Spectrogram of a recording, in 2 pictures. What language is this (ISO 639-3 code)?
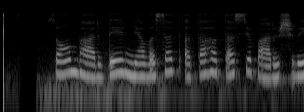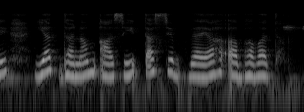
san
